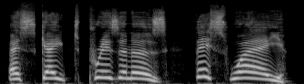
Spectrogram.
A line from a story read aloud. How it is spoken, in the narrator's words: another shouting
